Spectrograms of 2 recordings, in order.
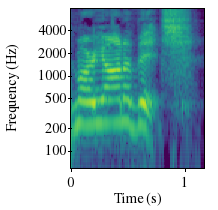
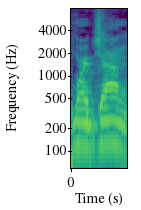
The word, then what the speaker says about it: Marjanović: It's Marjanović. I put the J in it. Marjanović. Yeah, no, no, you don't pronounce the J.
